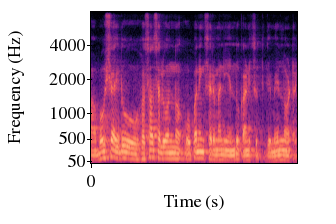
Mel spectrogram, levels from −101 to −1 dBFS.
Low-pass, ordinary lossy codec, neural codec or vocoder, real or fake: none; none; none; real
